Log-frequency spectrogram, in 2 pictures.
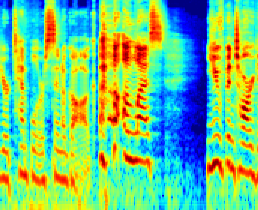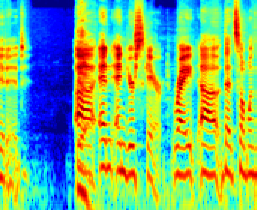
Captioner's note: laugh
